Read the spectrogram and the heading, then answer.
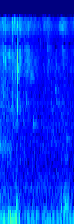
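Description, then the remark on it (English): A fish tank's water trickles and burbles steadily at low volume, a soft continuous murmur with a couple of faint drip-like blips, and no voices. “if you hear noise in the background sounding like water that would be my fish tank um, so don't mind that.”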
